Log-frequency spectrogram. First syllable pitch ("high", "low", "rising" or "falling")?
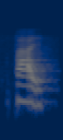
falling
